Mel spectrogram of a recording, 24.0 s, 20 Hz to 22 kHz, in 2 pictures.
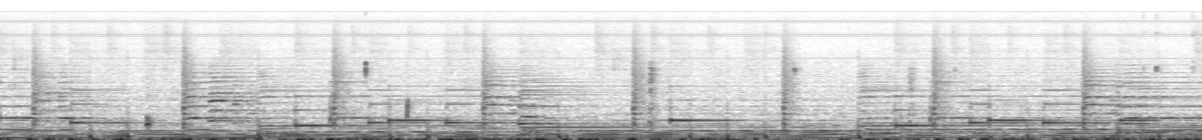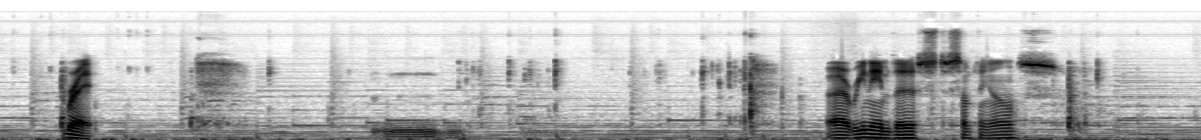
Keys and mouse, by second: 11.5 click, 12.0 right click, 12.5 click, 14.5 BackSpace, 16.5-20.0 typing, 21.7 right click, 22.3 click, 23.4 Delete.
